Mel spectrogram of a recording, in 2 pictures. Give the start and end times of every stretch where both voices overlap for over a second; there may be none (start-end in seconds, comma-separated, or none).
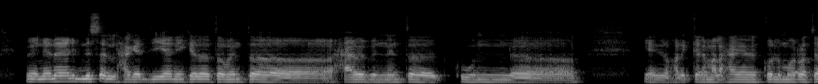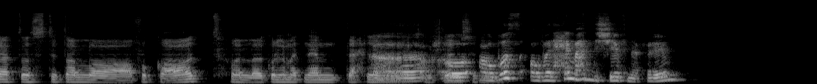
11.9-13.2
